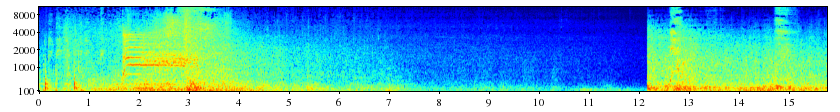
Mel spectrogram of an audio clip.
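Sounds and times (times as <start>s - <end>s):
steady rain: 0.0s - 15.7s
thunder rumbling in a close thunderstorm: 0.0s - 15.7s.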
